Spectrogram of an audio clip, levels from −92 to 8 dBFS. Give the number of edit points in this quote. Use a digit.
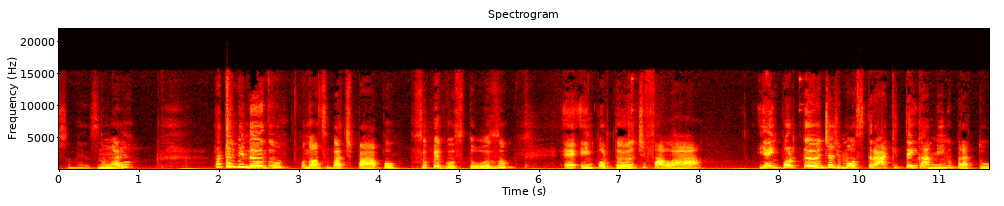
2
